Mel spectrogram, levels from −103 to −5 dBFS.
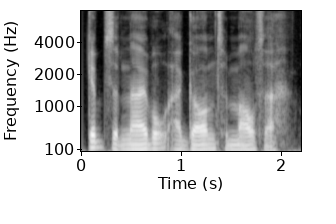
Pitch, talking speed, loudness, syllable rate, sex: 100 Hz, 190 wpm, -17 LUFS, 5.1 syllables/s, male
